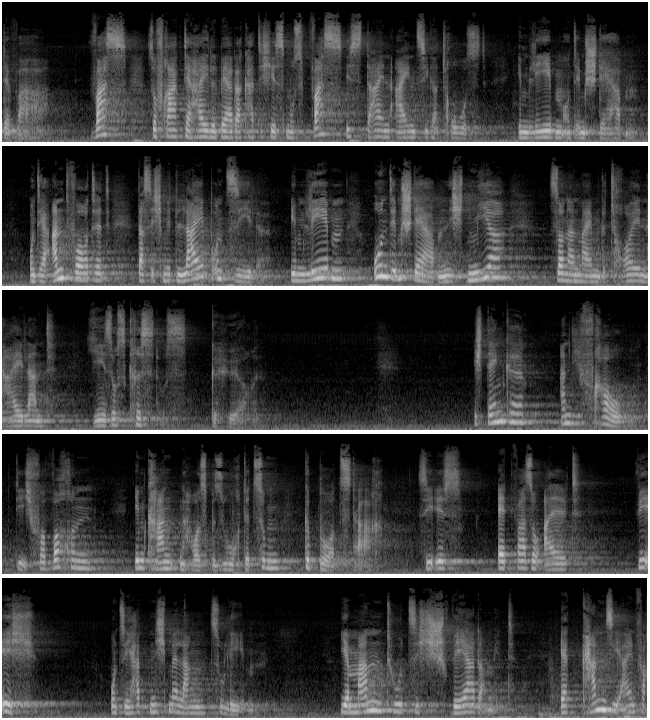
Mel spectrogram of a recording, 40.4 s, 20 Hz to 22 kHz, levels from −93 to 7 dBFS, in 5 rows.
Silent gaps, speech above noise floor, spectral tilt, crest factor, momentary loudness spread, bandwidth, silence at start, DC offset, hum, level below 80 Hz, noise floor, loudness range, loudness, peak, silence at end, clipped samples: none; 22 dB; -4 dB/octave; 22 dB; 18 LU; 15.5 kHz; 0 s; under 0.1%; none; -48 dBFS; -49 dBFS; 8 LU; -27 LUFS; -6 dBFS; 0 s; under 0.1%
